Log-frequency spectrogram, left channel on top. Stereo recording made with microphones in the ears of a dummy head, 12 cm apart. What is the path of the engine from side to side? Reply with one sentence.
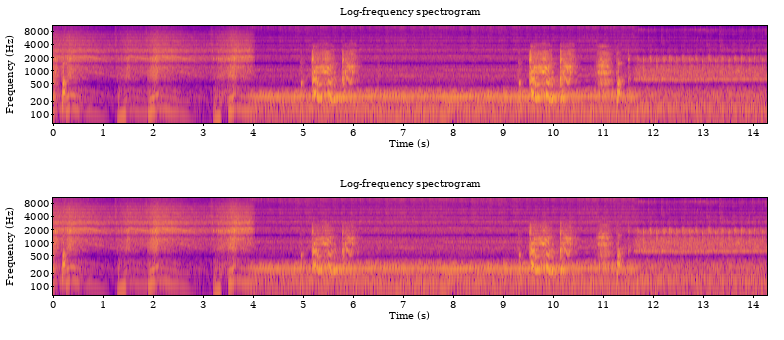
In this clip you hear the engine stay put.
